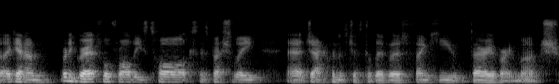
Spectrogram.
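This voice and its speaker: Speaking very fast with a Yorkshire accent, a man uses a dark, mellow tone and ordinary pitch variation. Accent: Yorkshire (Hull) English. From Hull, Yorkshire, northern England. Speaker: event host. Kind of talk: event hosting between talks.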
